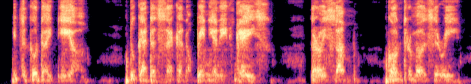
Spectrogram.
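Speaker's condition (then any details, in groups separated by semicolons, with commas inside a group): Laryngectomy; speaks by pressing voice prosthesis, affected speaking, breathing, eating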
